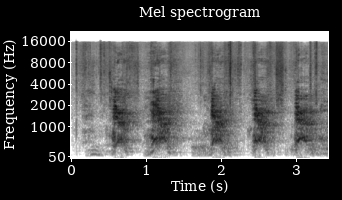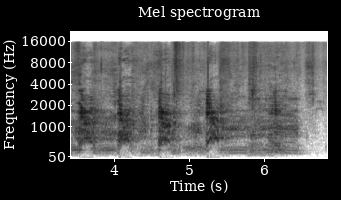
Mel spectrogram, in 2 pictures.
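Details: Little angry Boerboel pup aged 11 weeks giving a rapid run of rough, slightly yelping barks, about ten in quick succession with uneven spacing.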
